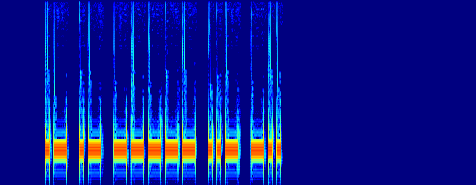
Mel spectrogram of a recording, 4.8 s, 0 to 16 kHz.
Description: Morse code, heard as a keyed tone, about 27 wpm, 700 Hz. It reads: AA0UD
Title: USA Call Signs - 5 Characters - Repeated 3x - 28wpm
